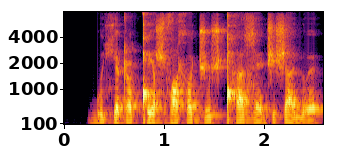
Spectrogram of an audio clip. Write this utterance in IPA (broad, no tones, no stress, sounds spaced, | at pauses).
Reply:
b o ç ɐ ʈ ɔ ǃ e ʃ zˤ a x ɔ d͡ʒ u ʃ ǃʰ a ɮ ɛ d͡ʒ i ʃ a ə̯ n̪ o ə̯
